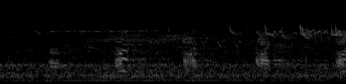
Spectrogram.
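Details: Common snipe at Tranholen in 2024, giving harsh, rasping calls repeated roughly every two-thirds of a second over a steady background hiss, with faint high twittering from other birds.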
